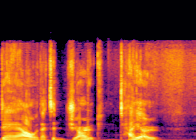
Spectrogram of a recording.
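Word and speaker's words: Tao: I know it's pronounced Dow.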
